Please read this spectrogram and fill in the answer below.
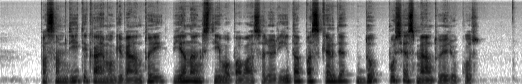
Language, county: Lithuanian, Kaunas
